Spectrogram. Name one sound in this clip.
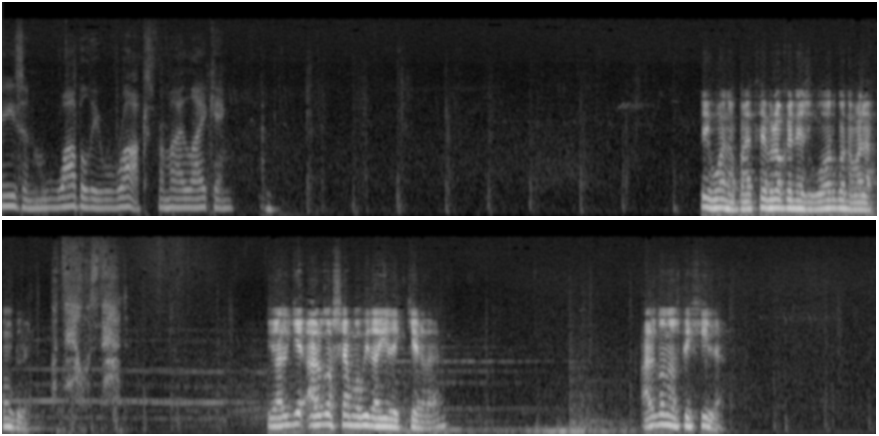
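Footsteps crunch softly on a dirt path.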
